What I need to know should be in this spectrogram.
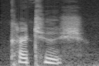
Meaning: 1. An ornamental figure, often on an oval shield 2. An oval figure containing the characters of an important personal name, such as that of royal or divine people
- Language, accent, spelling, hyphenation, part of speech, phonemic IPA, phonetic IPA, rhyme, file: English, US, cartouche, car‧touche, noun, /kɑɹˈtuʃ/, [kʰɑɹˈtʰʊu̯ʃ], -uːʃ, En-us-cartouche.ogg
